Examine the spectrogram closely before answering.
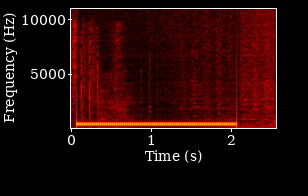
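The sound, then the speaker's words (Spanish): Telephone dial tone while a call is being placed: a loud, steady single-pitch hum holding for about two seconds, then cutting off abruptly, leaving only a faint background. “pues vamos a llamarle”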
